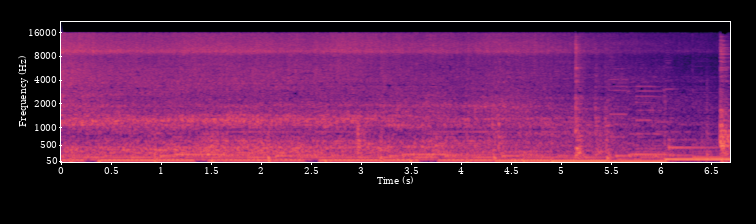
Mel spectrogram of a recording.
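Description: Vegetables and gravy poured into hot mustard oil tempered with panch phoron, sizzling and hissing loudly, then slowly dying down as the liquid cools the oil. There are a couple of light clinks of the pan against the pot near the end.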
